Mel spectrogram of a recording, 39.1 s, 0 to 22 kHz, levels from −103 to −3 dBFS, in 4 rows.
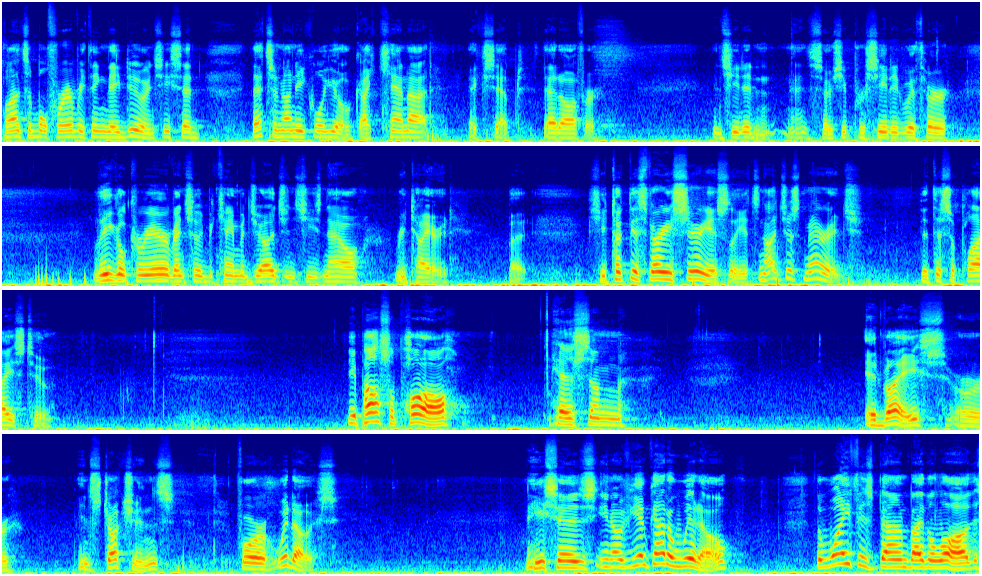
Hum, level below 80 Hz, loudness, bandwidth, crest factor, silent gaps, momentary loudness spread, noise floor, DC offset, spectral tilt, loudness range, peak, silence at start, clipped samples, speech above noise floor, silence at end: none; -52 dBFS; -30 LUFS; 14.5 kHz; 22 dB; none; 21 LU; -56 dBFS; under 0.1%; -5.5 dB/octave; 11 LU; -8 dBFS; 0 s; under 0.1%; 27 dB; 0 s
